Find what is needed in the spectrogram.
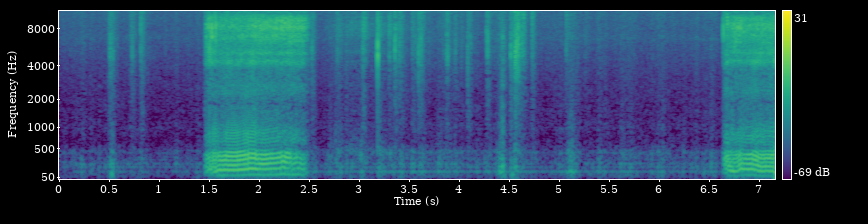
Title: My funny dog, she sleeping but she's snoring.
